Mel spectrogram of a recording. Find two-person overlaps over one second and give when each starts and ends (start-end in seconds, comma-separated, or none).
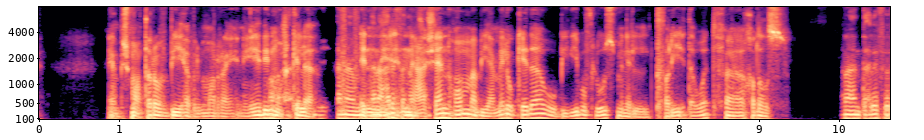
4.1-5.4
